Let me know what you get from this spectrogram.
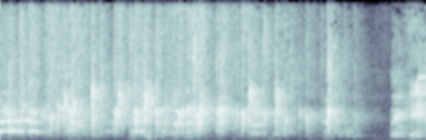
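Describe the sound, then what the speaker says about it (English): Audience at a business mastermind meeting in Stockton applauds and claps steadily for several seconds, a dense crowd texture with some voices and cheers mixed in, briefly dipping near the end before picking up again. "another round of applause for cha-ching with Chong!"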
